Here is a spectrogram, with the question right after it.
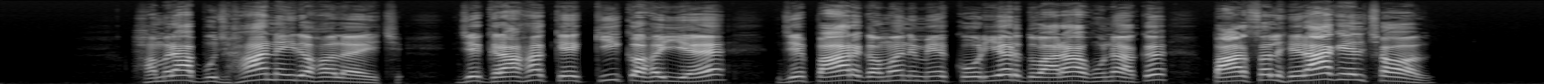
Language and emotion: Maithili, fearful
